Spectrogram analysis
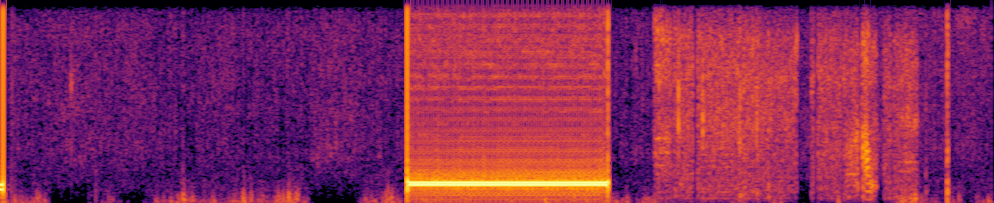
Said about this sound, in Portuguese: Estou tentando transferir lá, mas acho que eles estão com o ramal deles ocupando, tá? Só um minutinho. Transferência.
